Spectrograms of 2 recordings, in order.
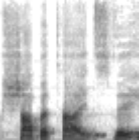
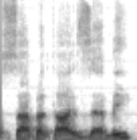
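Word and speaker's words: Sabbatai: You may be familiar with the name of Shabati or Sabati. Either pronunciation seems to me fine.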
